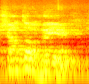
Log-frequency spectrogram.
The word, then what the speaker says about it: Çatalhöyük: Did you say that, I still can't pronounce the word, Catalhoyuk? Could all try it. Çatalhöyük. Çatalhöyük.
